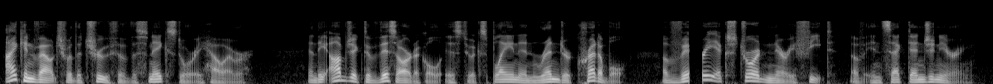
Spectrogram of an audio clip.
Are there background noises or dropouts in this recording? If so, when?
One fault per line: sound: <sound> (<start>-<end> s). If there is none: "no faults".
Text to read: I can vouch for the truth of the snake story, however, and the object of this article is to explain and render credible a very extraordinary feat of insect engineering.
sound: dropout (6.9-7.0 s)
